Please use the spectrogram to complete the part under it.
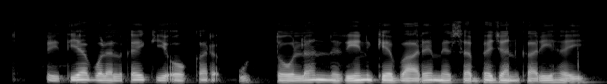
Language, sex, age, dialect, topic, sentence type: Magahi, male, 25-30, Western, banking, statement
